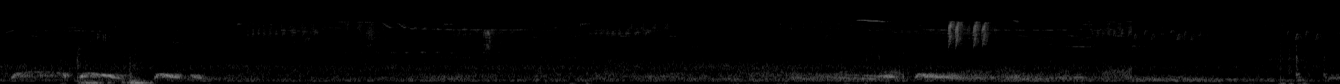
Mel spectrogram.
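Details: British garden birds: low, soft cooing phrases open and return near the end, with thin high chirps and brief twitters scattered above over a faint outdoor hush.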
